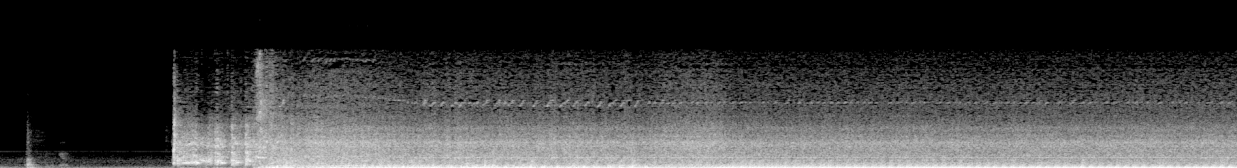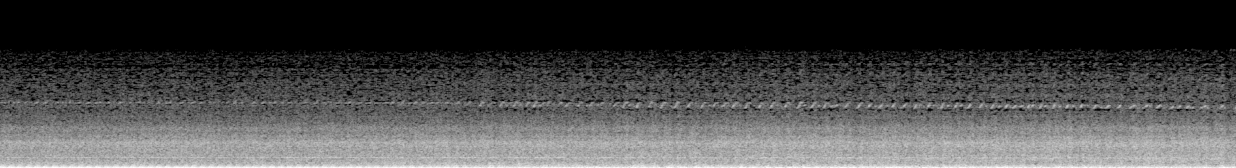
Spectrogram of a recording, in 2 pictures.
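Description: A Ford Focus RS, hot-wired on a lift, cranks briefly and catches, then settles into a loud, steady idle with a deep even hum that runs on for over twenty seconds.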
